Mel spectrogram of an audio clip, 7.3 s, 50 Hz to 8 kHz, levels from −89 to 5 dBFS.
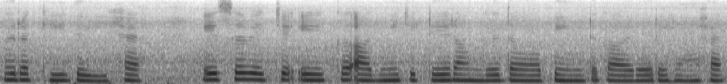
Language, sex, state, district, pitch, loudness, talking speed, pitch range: Punjabi, male, Punjab, Kapurthala, 200 Hz, -18 LUFS, 115 wpm, 190-210 Hz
